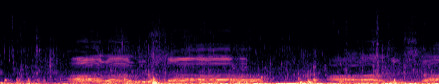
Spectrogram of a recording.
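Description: Voices chanting in long held notes, about four of them, some sliding up at the start, over a steady low rumble.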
